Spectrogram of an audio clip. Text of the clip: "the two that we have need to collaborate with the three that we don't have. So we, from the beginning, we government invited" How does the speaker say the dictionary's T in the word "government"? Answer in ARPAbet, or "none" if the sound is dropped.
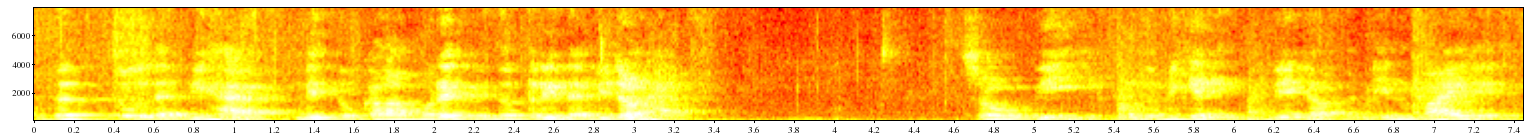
none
